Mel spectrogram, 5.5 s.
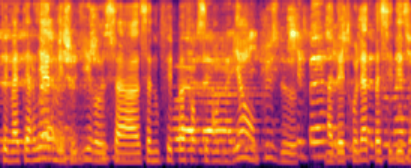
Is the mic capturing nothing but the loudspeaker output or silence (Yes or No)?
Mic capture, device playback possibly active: No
